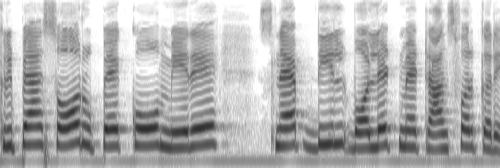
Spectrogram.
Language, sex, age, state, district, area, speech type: Hindi, female, 30-45, Rajasthan, Jodhpur, urban, read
